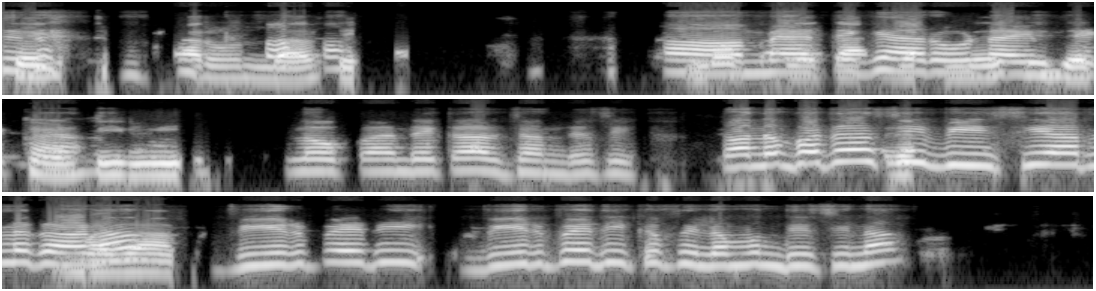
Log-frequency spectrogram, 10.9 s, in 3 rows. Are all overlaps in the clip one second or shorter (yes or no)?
no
